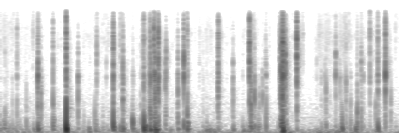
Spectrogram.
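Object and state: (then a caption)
Crumpled kraft paper. A wrinkled brown kraft paper strip is squeezed and crinkled by both hands. The result is a rapid, irregular series of dry crackles and sharp snaps with bright, papery highs. A few louder crunches stand out between quieter rustling.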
